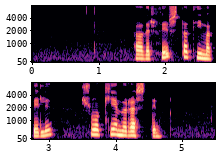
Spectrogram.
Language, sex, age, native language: Icelandic, female, 30-39, Icelandic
